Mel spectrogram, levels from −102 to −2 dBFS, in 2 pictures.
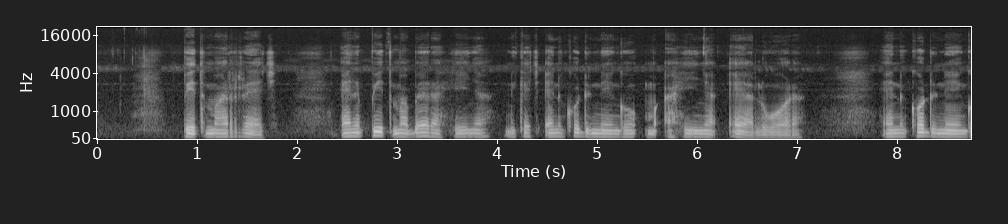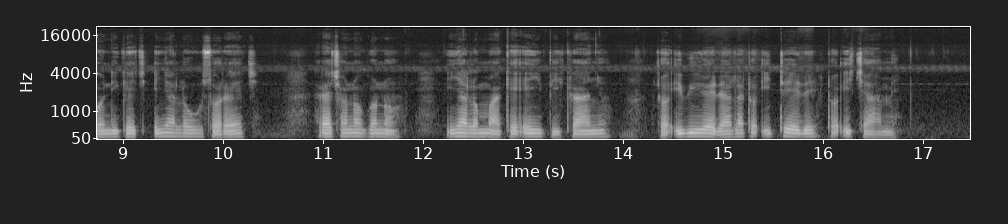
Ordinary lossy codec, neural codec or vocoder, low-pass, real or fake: none; vocoder, 44.1 kHz, 128 mel bands every 256 samples, BigVGAN v2; none; fake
